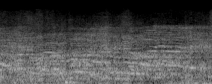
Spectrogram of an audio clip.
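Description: Chatter of many overlapping voices in a large hall, at a steady level.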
